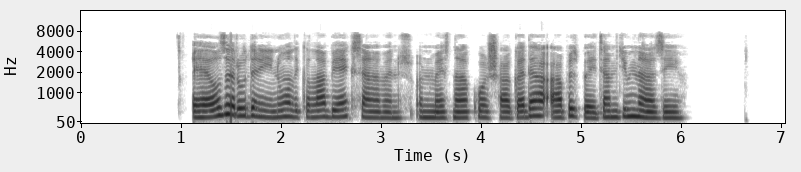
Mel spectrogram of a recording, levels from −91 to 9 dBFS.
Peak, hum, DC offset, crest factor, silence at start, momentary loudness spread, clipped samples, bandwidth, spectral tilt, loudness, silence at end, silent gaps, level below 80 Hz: 0 dBFS; none; under 0.1%; 14 dB; 1.1 s; 7 LU; under 0.1%; 7.8 kHz; -6.5 dB/octave; -14 LUFS; 1 s; none; -54 dBFS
